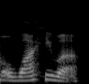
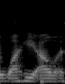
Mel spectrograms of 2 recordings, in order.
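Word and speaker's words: Wahiawā: um Sister Christina from wahiwa I have I'm so tempted to say wahi AWA sometimes that's the wrong pronunciation but you just want to say how it is um we have also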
